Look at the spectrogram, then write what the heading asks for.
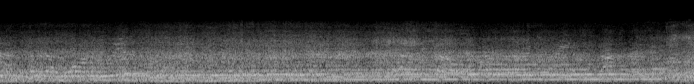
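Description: Race cars battle for position at Silver Spring Speedway, a loud, continuous roar of several engines close by with steady droning tones, a commentator talking over the noise.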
